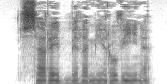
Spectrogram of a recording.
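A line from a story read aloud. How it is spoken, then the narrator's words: Said softly. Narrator (Italian): disse piano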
